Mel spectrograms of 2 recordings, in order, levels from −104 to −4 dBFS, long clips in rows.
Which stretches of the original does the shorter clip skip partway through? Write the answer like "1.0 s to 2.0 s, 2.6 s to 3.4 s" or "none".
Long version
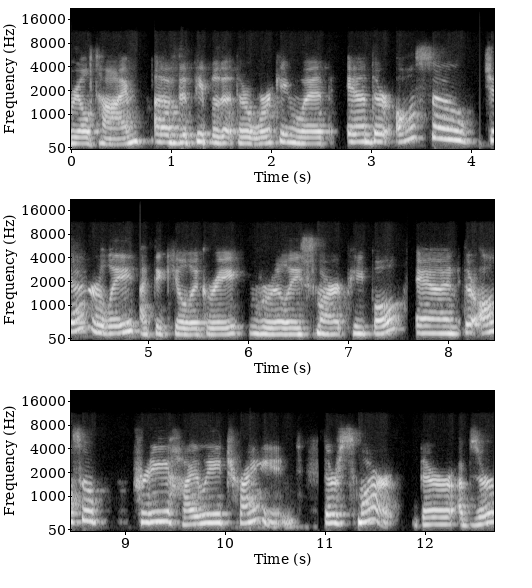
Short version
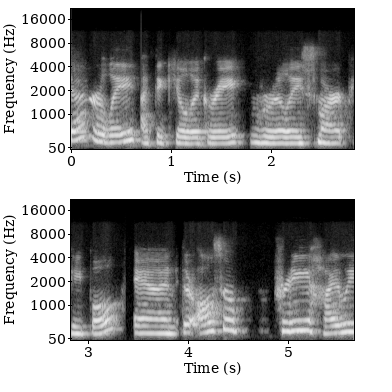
none

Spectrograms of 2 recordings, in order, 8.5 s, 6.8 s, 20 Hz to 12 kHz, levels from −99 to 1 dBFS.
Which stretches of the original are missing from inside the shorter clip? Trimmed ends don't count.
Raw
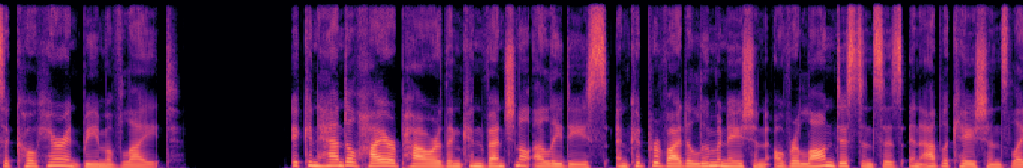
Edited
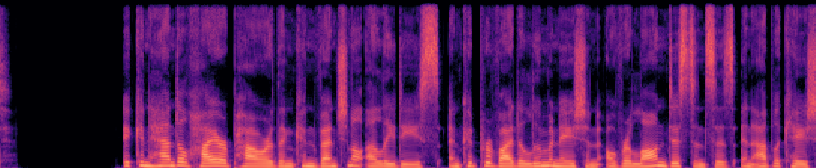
none

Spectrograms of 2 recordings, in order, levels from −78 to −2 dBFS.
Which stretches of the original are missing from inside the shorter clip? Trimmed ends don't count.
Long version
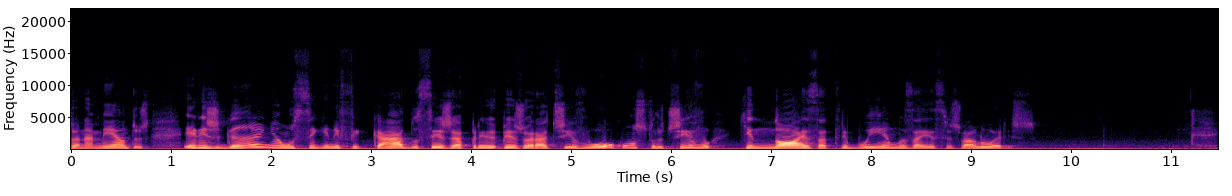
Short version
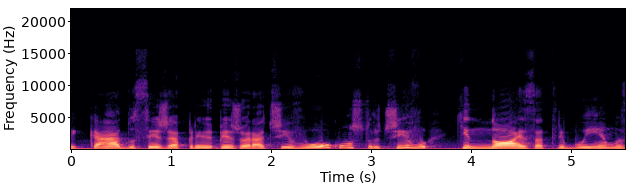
none

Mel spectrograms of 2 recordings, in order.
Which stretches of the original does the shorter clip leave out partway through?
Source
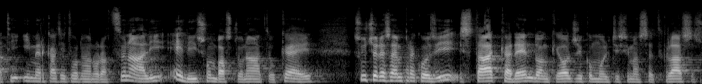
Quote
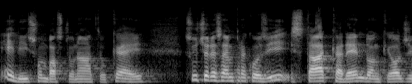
none

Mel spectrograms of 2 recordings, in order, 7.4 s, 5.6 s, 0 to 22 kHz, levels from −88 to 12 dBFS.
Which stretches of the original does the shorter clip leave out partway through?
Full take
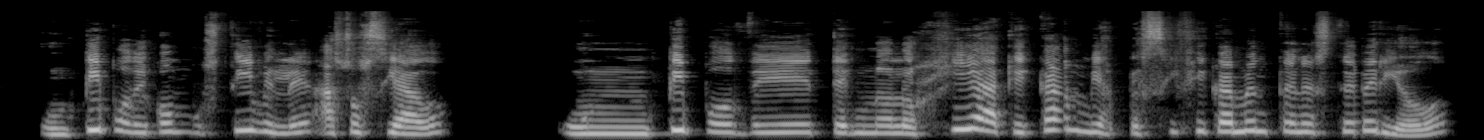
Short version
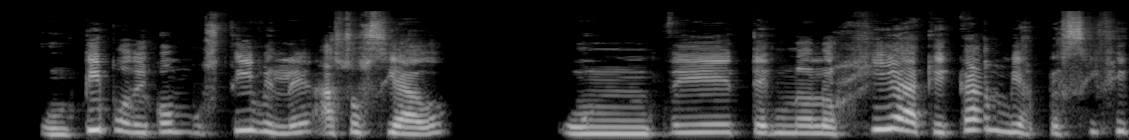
3.3 s to 3.7 s

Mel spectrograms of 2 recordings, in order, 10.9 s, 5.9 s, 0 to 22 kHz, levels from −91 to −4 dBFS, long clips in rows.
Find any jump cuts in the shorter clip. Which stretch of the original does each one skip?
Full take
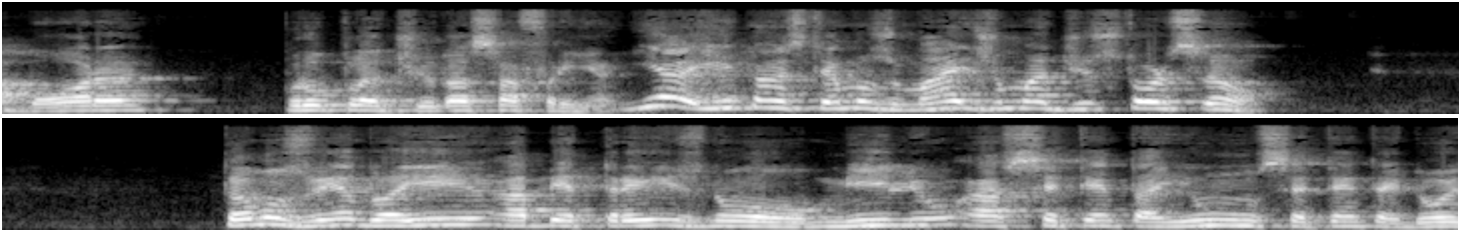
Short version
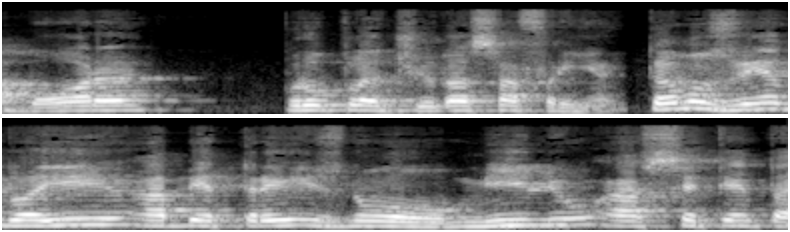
2.3 s to 6.2 s

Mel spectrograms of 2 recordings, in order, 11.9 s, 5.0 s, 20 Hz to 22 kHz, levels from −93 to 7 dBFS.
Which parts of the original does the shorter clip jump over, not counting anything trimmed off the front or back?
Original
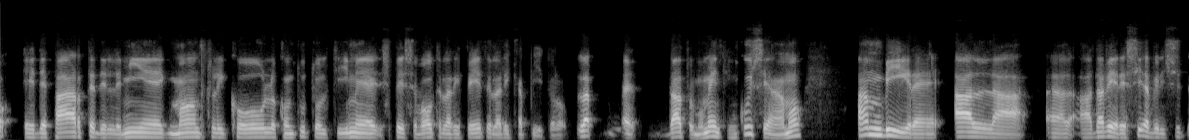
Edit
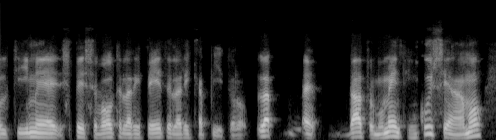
none

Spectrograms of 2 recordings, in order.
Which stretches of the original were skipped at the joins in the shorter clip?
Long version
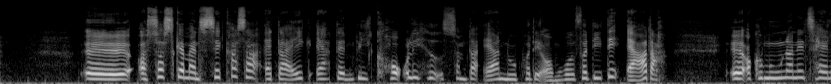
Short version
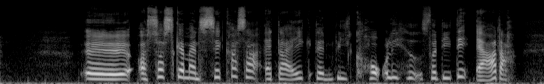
3.1 s to 3.3 s, 4.5 s to 5.8 s

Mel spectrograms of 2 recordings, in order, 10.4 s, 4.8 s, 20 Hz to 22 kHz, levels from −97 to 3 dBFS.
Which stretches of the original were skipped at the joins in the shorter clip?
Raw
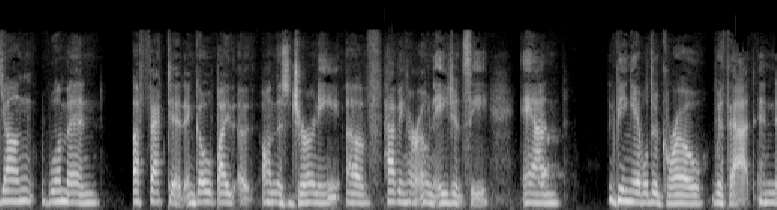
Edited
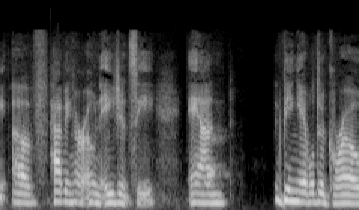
none

